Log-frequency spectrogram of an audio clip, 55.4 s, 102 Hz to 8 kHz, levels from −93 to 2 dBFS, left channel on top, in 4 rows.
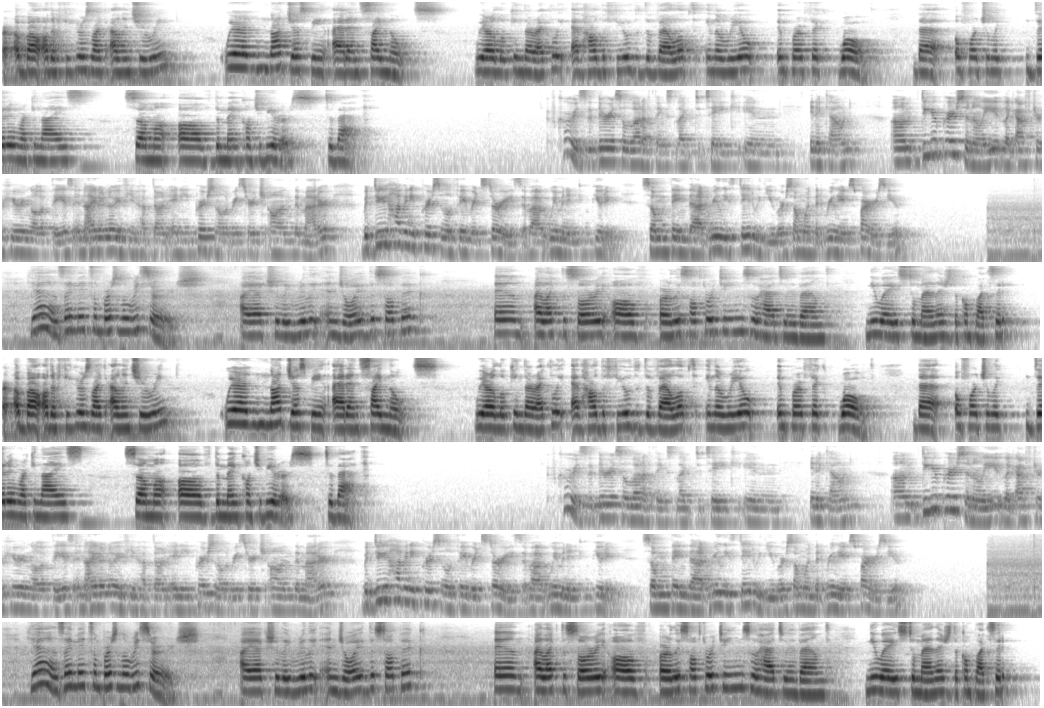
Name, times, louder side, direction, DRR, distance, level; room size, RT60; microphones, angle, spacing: voice 1, 0.0-2.2 3.0-5.8 6.3-10.0 10.3-11.5 12.1-13.4 13.6-14.9 15.5-18.6 41.6-47.6 48.2-52.6 53.1-55.0, right 5 dB, 70° right, 0.5 m, -23 dB
voice 2, 21.3-24.2 24.6-25.2 25.7-35.9 36.3-39.7, left 1 dB, 80° left, 1.5 m, -40 dB
9.3 x 7.8 x 4.7 m
head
